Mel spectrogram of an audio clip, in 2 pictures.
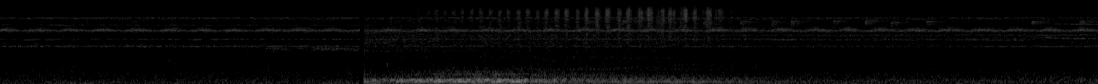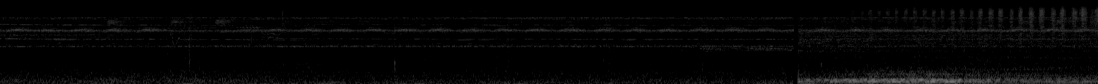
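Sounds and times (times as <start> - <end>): crickets trilling: 0.0 - 21.9
low hum: 3.6 - 8.4, 19.0 - 21.9.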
